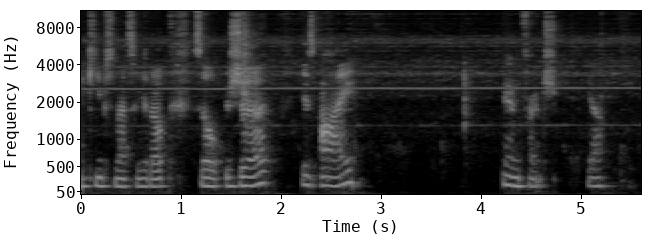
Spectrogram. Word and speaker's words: je: Okay, so the first one is je under the French side, and then I, so the letter I, this is I in sign language, on the English side.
